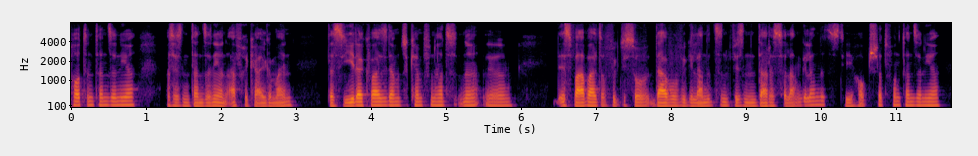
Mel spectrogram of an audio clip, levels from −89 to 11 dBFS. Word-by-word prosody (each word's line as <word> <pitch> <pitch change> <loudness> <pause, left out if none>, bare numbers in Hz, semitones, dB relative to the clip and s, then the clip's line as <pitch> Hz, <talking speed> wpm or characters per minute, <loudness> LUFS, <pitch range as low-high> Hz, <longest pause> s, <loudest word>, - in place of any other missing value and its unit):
dort 130 0 +2
in 135 0 -3
Tansania, 130 +1 0 0.4
was 110 - -2
heißt 110 0 -3
in 110 -1 -4
Tansania, 110 +1 +1
in 105 - -1
Afrika 110 -3 -3
allgemein, 115 +5 -1 0.4
dass 105 -1 +2
jeder 115 +3 +6
quasi 125 0 +4
damit 125 0 +1
zu 125 - -3
kämpfen 125 0 -3
hat, 125 0 -2
ne? 125 +2 -1
Ähm, 120 0 -2 0.6
es - - +1
war 110 -1 +9
aber 115 +1 +6
halt 115 0 +2
auch - - -9
wirklich - - -3
so - - 0
da, 105 0 +5
wo 110 0 -2
wir 110 - -3
gelandet 110 +1 -1
sind 115 0 -5
wir 110 - -1
sind 110 -1 -3
Daressalam 110 +1 0
gelandet, 135 +2 -2
das 140 - -9
ist - - -7
die 105 -1 -3
Hauptstadt - - -1
von 130 - -4
Tansania. 125 0 -1
120 Hz, 210 wpm, -26 LUFS, 110-125 Hz, 0.6 s, war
